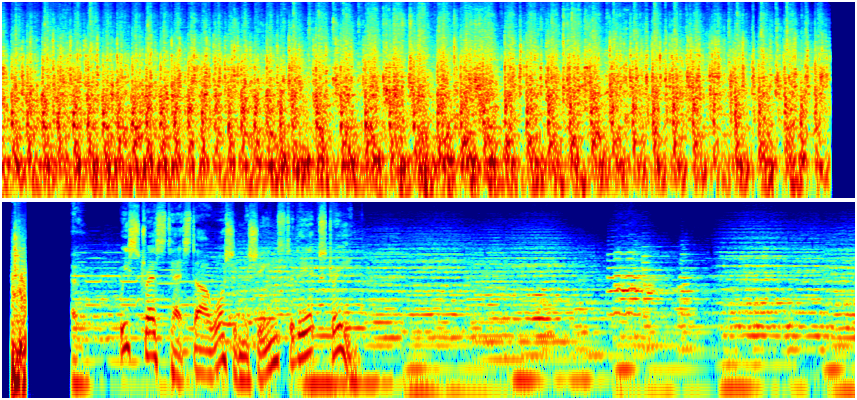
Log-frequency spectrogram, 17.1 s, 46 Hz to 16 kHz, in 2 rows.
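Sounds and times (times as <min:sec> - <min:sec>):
rapid banging and clattering: 0:00.0 - 0:08.8.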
